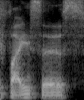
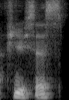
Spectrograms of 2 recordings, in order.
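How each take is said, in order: First: The first vowel is a plain 'i' sound. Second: The first vowel is a rounded 'u' sound. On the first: This is how many people say the name. "people say Physis or whatever" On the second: This follows the Greek letter upsilon. "kind of like the French U sound"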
